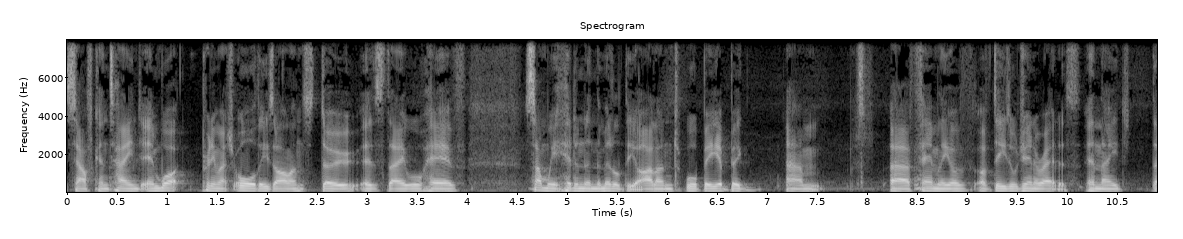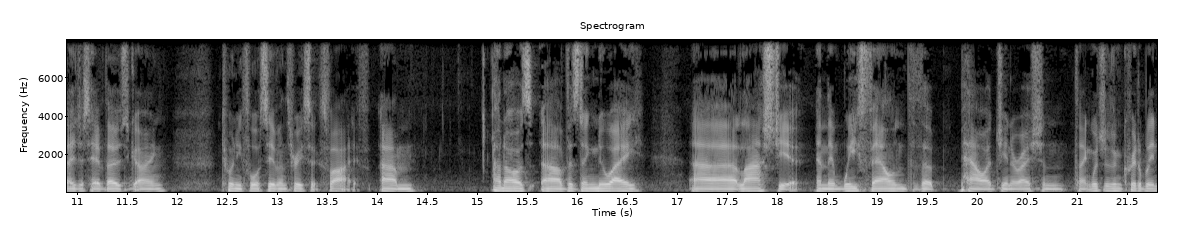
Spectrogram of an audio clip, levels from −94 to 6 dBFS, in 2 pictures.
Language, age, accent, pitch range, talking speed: English, 20-39, Australian, 95-110 Hz, 175 wpm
